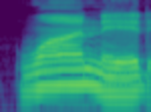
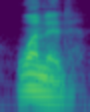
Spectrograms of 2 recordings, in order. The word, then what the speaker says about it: wanted: So instead of saying wanted, in American English we usually do not pronounce the T if it comes after an N. So it becomes a very quick wanted.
